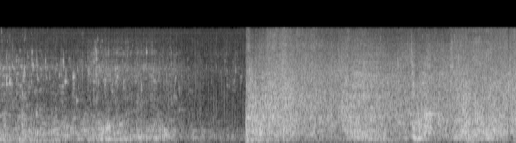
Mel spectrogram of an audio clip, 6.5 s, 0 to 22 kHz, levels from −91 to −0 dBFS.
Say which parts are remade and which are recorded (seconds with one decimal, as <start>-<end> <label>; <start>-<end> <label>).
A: 0.0-6.5 recorded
